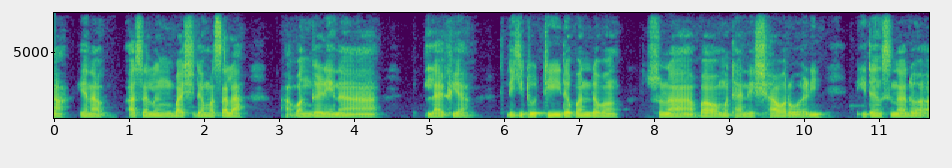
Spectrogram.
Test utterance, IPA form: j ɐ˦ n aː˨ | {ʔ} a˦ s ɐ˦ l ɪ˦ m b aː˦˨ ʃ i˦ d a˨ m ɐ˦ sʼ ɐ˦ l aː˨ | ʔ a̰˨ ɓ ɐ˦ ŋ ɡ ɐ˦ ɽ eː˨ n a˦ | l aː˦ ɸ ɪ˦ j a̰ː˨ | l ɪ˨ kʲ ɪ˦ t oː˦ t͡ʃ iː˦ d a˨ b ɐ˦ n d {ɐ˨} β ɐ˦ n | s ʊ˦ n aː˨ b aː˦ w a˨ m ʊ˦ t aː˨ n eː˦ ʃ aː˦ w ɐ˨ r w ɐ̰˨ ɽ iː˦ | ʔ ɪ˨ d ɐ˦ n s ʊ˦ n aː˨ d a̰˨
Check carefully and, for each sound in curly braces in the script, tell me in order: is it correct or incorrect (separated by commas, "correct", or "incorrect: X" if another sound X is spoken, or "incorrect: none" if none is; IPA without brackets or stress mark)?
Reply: correct, correct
